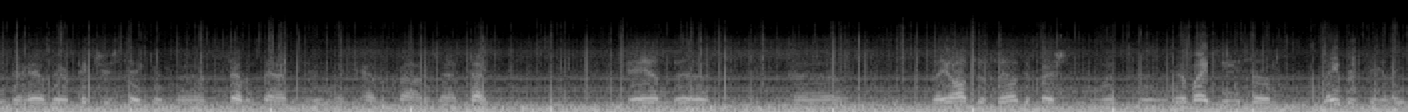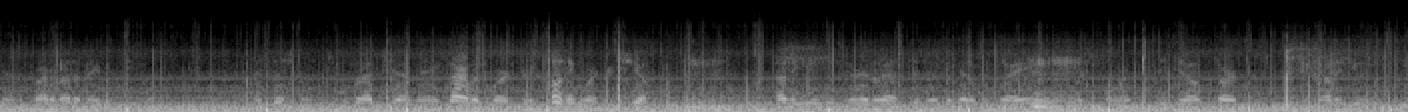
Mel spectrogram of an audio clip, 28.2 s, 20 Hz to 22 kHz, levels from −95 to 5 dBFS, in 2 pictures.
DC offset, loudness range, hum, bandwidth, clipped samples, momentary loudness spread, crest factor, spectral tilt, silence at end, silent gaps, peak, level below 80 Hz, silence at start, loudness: under 0.1%; 1 LU; none; 5.8 kHz; under 0.1%; 4 LU; 18 dB; -10 dB/octave; 0 s; none; -8 dBFS; -32 dBFS; 0 s; -29 LUFS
